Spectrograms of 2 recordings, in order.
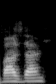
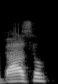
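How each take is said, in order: First: The name is said the German way. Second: The name is said the English way.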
